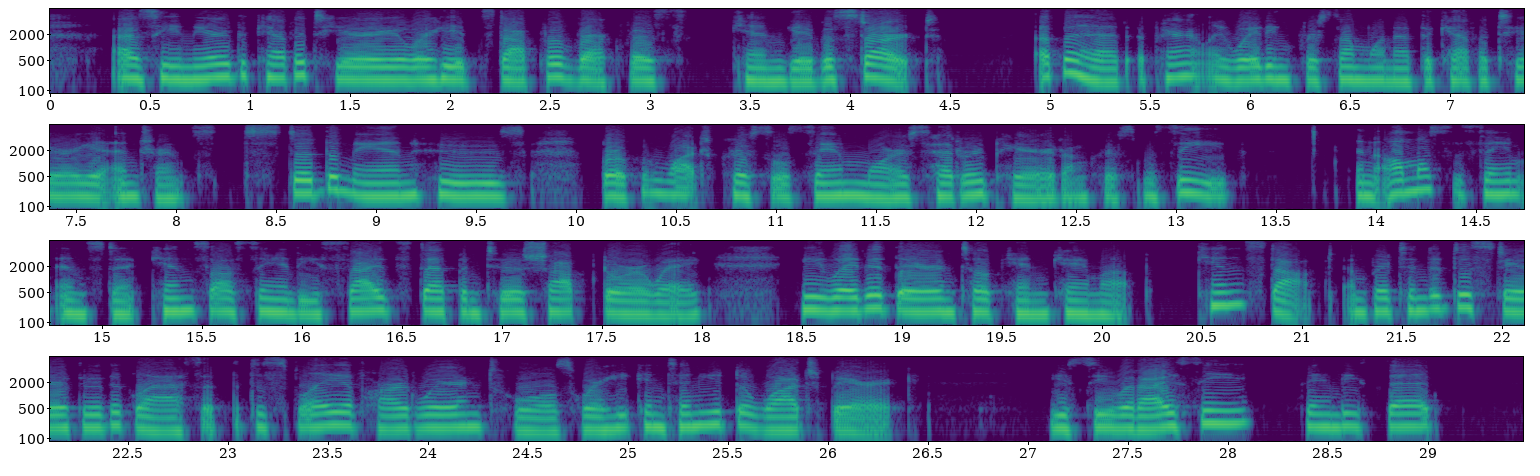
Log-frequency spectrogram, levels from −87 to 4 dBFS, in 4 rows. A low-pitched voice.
No: medium, 180 Hz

